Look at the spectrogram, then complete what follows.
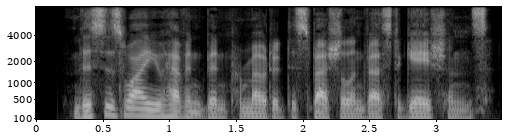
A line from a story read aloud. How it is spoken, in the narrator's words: David said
